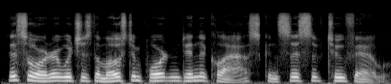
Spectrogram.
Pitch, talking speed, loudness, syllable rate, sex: 150 Hz, 215 wpm, -15 LUFS, 5.4 syllables/s, male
